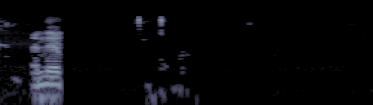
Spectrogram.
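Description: Two short, faint clicks in quick succession about a second in, following a brief spoken word.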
